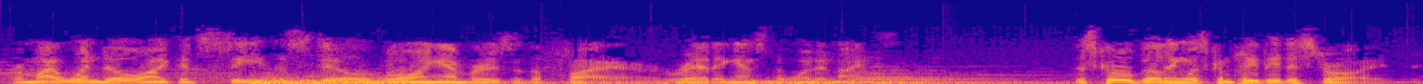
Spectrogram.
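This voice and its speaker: A wry American male investigator narrating a 1950s radio noir. His delivery is clipped and matter-of-fact, with lively rises and falls. The old broadcast sounds muffled, with music behind. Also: mid-range voice, a little fast. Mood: sober narration. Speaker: lead actor and narrator.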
